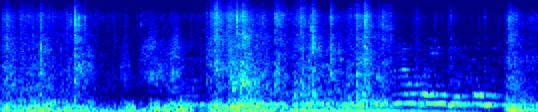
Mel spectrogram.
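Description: Pigeons cooing and bumping about while being handled and sorted into males and females, their calls and scuffling heard close up under steady talk from the men holding them.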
